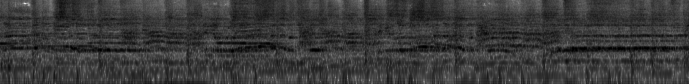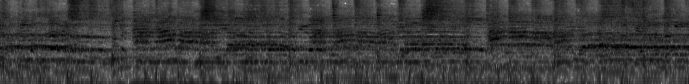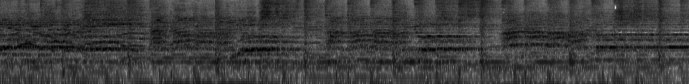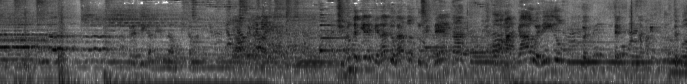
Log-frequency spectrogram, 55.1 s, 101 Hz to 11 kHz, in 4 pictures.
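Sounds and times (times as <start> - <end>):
band with bass and drums: 0.0 - 55.0
group of singers: 0.0 - 55.0
lead singing voice: 0.0 - 55.0.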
